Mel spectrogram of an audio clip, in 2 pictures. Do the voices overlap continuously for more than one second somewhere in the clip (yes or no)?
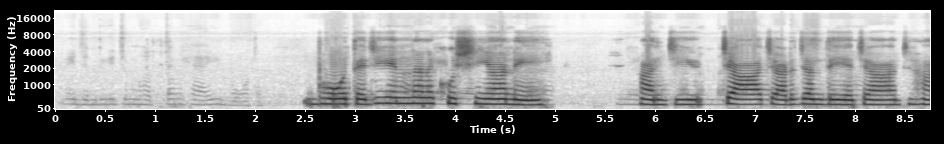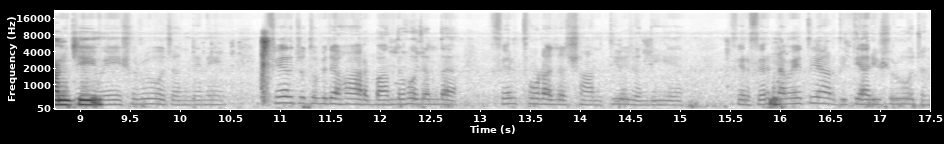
yes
